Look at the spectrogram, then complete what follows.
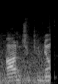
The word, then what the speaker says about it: entrepreneur: Or so, I've always pronounced this entrepreneur. In Australia, they pronounce this entrepreneur. So, like, entrepreneur.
